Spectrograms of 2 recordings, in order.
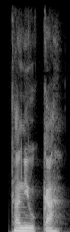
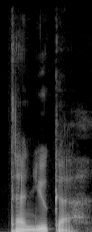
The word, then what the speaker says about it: Tanioka: So Lena Raine, because that last name is it's not completely clear how to pronounce it, but it's Raine, like rain. Mm-hmm. The other composer is called Kumi Tanioka. Tanioka.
